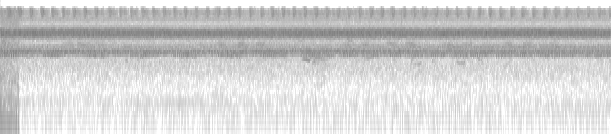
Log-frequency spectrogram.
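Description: Faint, steady chorus of crickets, a continuous high-pitched trilling with no breaks.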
